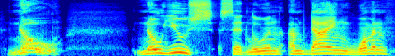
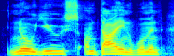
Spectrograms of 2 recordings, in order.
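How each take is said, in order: First: Loud, higher mock-dramatic protest; the maester sasses the wildling woman, loud and wry; smartass dying maester. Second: Higher, louder wry retort; smartass maester. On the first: A smartass maester tells the wildling woman he's dying, loudly. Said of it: "Lewin's being a smartass". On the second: Retold or imitated. Retelling the maester's sarcastic reply to the wildling woman, wry and raised. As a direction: toss it off like a sarcastic old man. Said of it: "Lewin's being a smartass 'cause he goes".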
